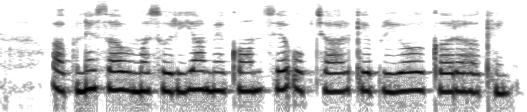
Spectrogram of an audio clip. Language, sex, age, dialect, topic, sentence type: Magahi, female, 18-24, Central/Standard, agriculture, question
